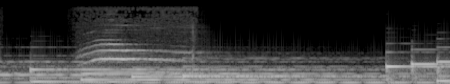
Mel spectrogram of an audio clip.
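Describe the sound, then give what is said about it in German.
A large, long-haired black cat with reddish-brown patches meows continuously in a long, drawn-out wail with rising and falling pitch, loud, ending in a few shorter yowls; no one speaks. “Denn immer wieder hörst du das Miauen einer Katze.”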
